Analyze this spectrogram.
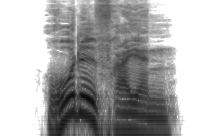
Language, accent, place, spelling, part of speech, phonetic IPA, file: German, Germany, Berlin, rodelfreien, adjective, [ˈʁoːdl̩ˌfʁaɪ̯ən], De-rodelfreien.ogg
- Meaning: inflection of rodelfrei: 1. strong genitive masculine/neuter singular 2. weak/mixed genitive/dative all-gender singular 3. strong/weak/mixed accusative masculine singular 4. strong dative plural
